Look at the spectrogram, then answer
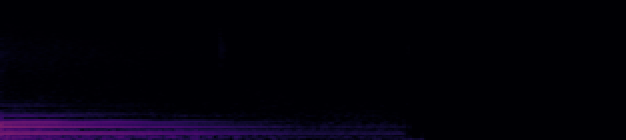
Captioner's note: silêncio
